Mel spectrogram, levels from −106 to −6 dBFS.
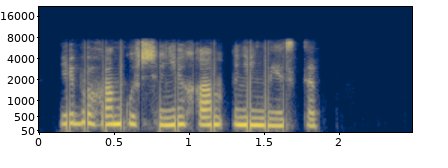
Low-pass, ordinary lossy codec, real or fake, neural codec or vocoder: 7.2 kHz; Opus, 24 kbps; real; none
